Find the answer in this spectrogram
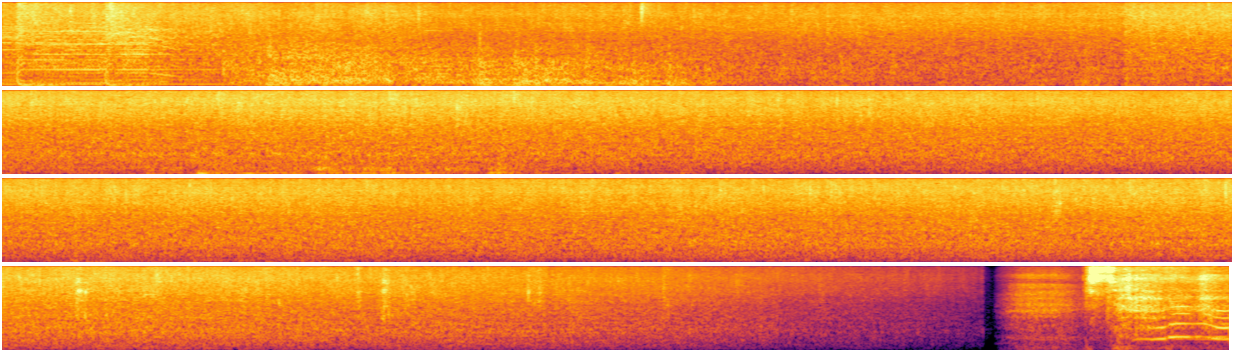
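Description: Heavy rain falling steadily, with a loud low rumble of thunder in the first few seconds. The rain fades away near the end.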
